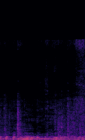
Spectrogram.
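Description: Pigeons coo in a breeding loft, a soft, close, rolling call that repeats steadily for under a second with no talking.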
